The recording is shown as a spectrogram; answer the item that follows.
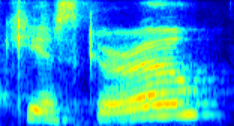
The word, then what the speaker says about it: chiaroscuro: you a little bit of a history of kiesguro that's how you pronounce it it was um developed and perfected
